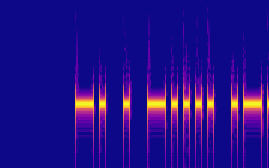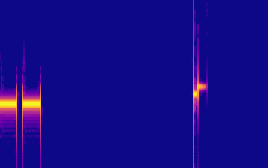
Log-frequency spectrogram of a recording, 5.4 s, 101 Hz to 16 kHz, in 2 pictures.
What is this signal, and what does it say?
Morse code, heard as a keyed tone, about 21 wpm, 700 Hz. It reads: NE6J
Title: USA Call Signs - 3x Character Spacing - 20wpm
